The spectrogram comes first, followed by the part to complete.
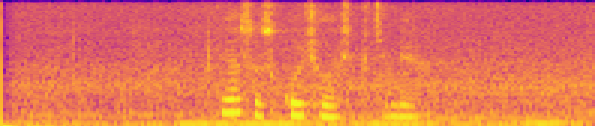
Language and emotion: Russian, sad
